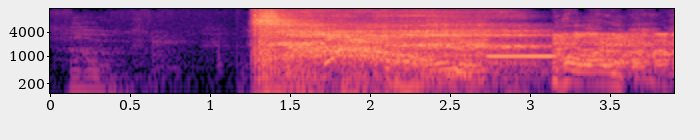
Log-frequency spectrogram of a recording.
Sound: woman's scream

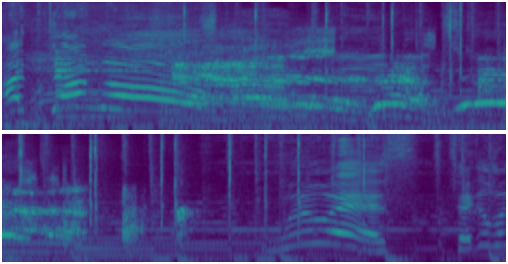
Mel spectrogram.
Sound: applause and cheering

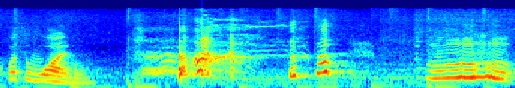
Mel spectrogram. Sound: laughs

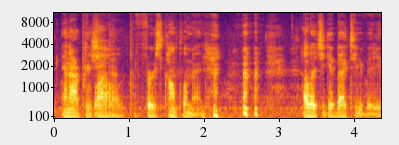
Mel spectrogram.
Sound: laughs

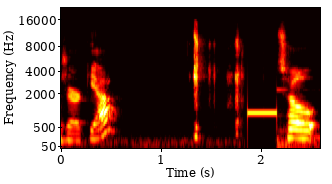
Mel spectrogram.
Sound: lips smacking

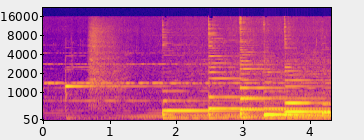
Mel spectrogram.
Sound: Thomas sighs

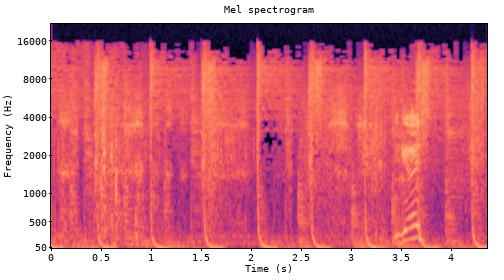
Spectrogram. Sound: rocks falling; heavy breathing

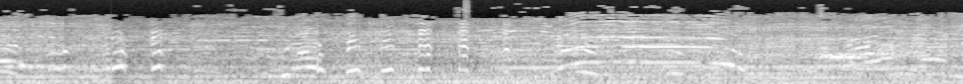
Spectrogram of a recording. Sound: laughs

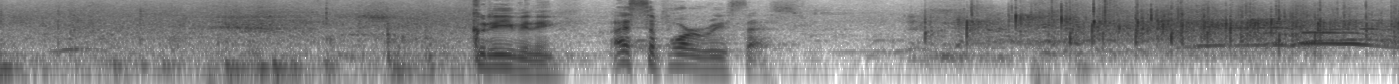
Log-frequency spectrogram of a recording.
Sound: applause

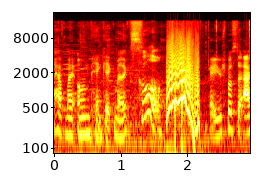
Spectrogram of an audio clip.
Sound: record scratch

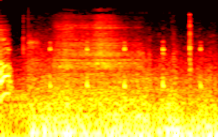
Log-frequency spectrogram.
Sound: sharp inhale

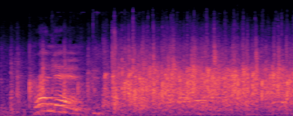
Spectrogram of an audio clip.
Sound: applause

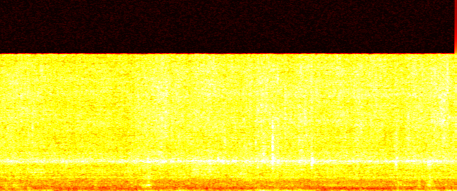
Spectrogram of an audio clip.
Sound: water hissing

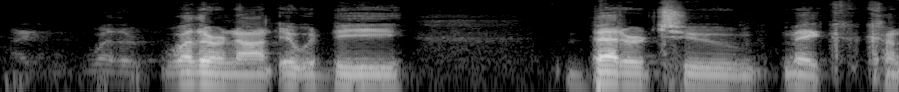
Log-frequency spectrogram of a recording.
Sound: voiceover

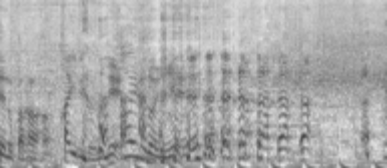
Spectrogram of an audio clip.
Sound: laughs

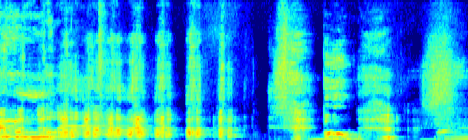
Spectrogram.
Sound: laugh

